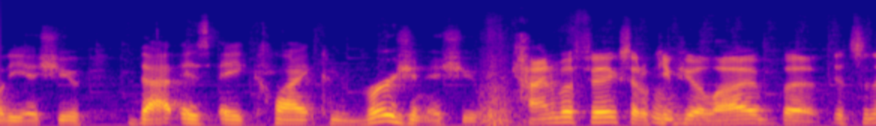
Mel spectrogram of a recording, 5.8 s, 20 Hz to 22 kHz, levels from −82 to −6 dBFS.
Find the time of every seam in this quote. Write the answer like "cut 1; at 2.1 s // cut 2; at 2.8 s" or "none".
cut 1; at 3.4 s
